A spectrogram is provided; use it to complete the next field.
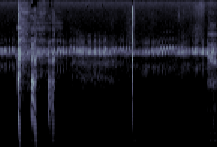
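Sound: frog croaking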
